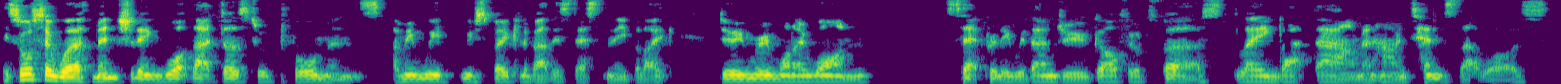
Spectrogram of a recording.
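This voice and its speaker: A man's voice: lowish voice, steady tone, normal speed, a bit bright, rough recording. A man on a creative panel, talking casually and unscripted.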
